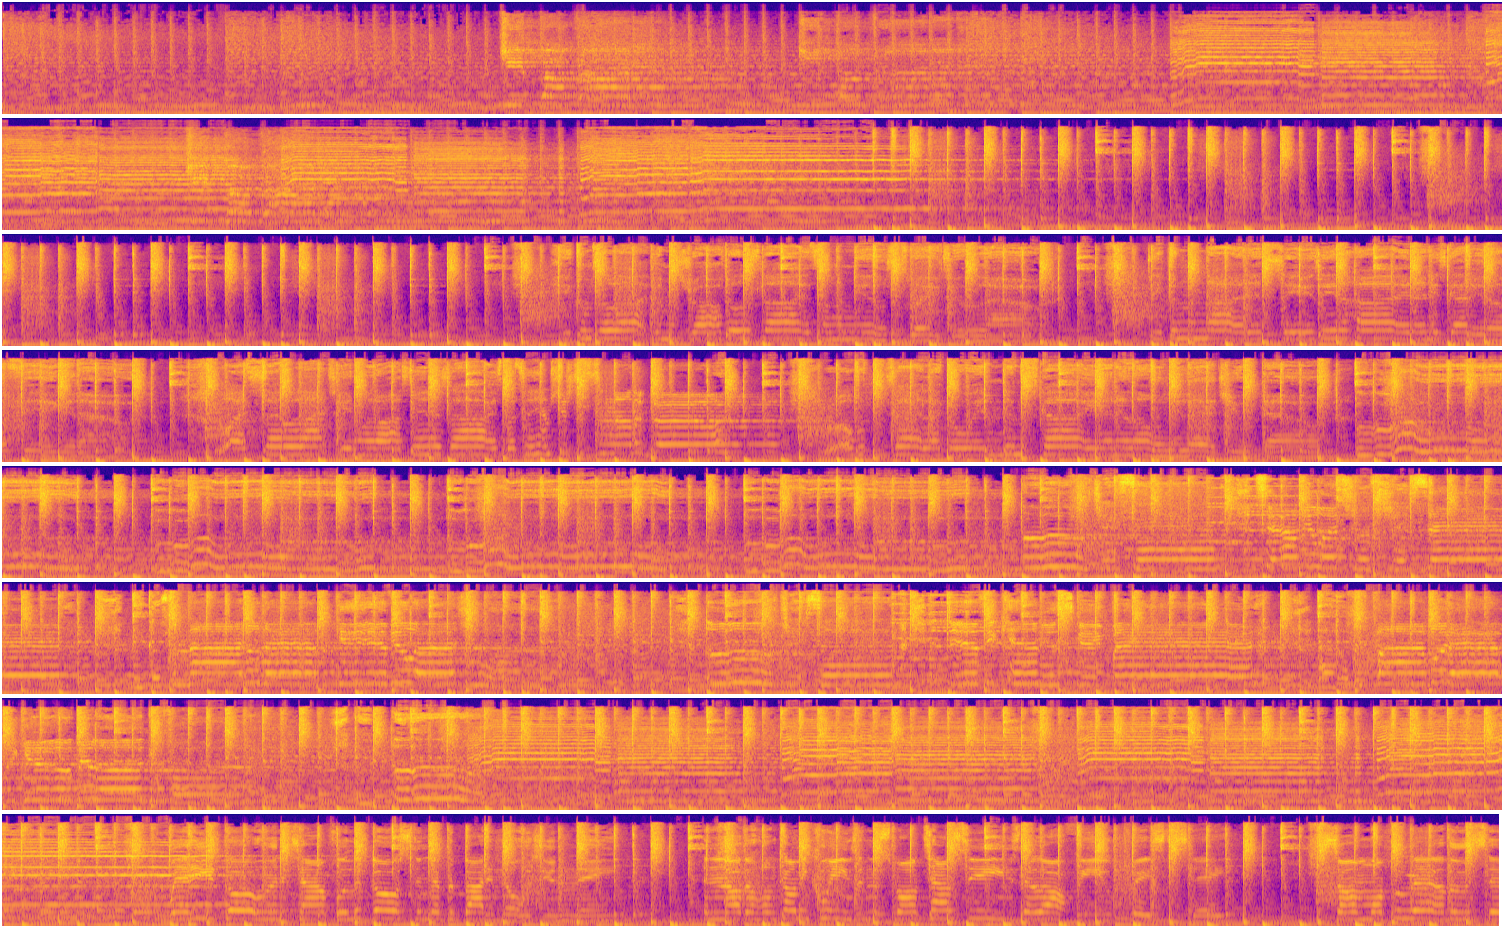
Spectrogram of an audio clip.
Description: synthwave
